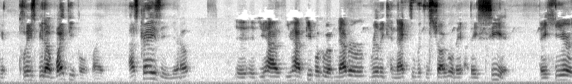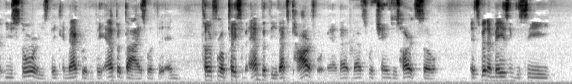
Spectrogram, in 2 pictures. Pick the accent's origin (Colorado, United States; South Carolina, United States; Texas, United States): South Carolina, United States; I'm from South Carolina, and it's in some parts of our state, like the state I live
